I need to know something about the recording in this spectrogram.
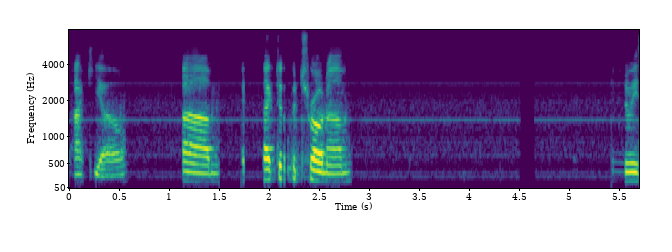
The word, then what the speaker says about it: Accio: Accio was Ashio. Uh, yeah. We said Ashio, and it's Accio.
